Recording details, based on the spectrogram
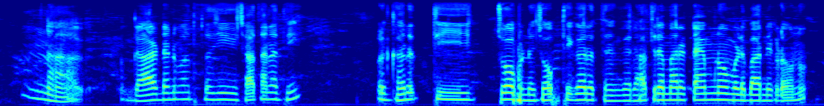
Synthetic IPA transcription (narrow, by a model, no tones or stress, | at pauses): na̰ | ɡaːɾɖənmãt̪oəd͡ʒit͡ʃʰa̰ːt̪anət̪ʰi | pəɳɡʱəɾt̪ʰi | t͡ʃɔːpənet͡ʃɔːp̚t̪ʰiɡʱəɾət̪eɡəɾaːt̪ɾemaːɾeʈaːɪmnõːməɽeɓaːɾnɪkɽə̰ʋ̰nõː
